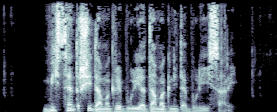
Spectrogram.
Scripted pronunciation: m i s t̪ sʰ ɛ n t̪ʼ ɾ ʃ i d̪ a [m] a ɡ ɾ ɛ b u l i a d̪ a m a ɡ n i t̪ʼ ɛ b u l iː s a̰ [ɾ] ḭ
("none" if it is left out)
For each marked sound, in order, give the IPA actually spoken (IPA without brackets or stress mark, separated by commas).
m, ɾ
